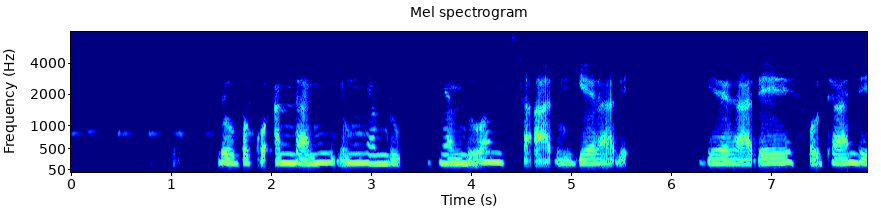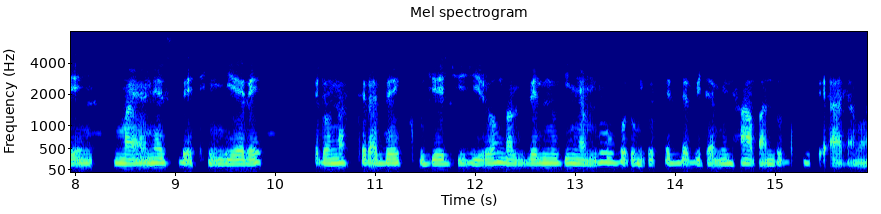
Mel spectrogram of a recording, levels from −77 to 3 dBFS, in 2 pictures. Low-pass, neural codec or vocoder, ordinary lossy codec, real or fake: 7.2 kHz; codec, 16 kHz, 16 kbps, FreqCodec, smaller model; Opus, 32 kbps; fake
